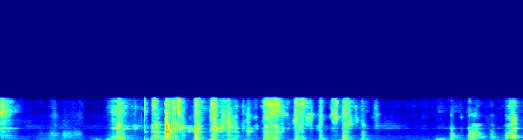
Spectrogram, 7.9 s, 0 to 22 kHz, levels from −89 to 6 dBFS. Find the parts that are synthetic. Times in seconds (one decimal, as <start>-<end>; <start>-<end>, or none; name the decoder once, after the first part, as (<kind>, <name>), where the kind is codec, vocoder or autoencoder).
0.0-2.1 (vocoder, HiFi-GAN); 2.7-7.9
